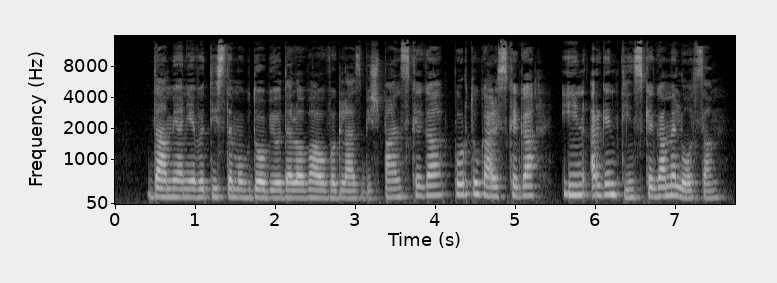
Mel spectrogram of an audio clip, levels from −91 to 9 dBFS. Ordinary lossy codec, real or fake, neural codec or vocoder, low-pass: none; real; none; 14.4 kHz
